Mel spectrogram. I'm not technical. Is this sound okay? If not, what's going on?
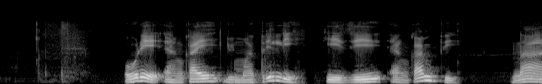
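No. Between about 2.30 and 3.16 seconds the speech turns choppy and robotic, with small bits dropping out. This is repeated packet loss: the call lost or delayed five chunks of audio in quick succession, the longest about 95 ms. Each time, the call software papered over the hole by stretching the last bit of sound, covering roughly a fifth of that stretch with filler, which gives the choppy, stuttering quality.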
